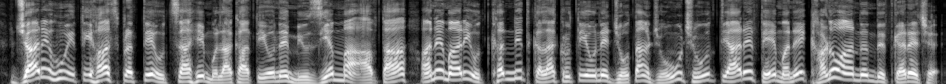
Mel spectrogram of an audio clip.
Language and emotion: Gujarati, happy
